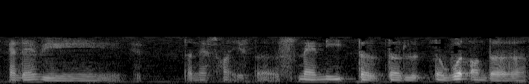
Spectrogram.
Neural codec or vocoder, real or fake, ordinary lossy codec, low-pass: none; real; MP3, 16 kbps; 3.6 kHz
